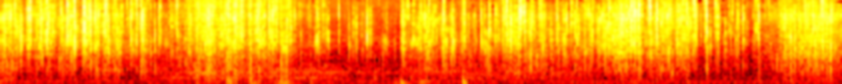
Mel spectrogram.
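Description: Long acrylic nails and fingertips press, scratch and crinkle the bubbles of a small flat sheet of clear plastic bubble wrap held in both hands. A dense, bright crinkling and crackling runs throughout, peppered with short, dry clicks and almost no low end.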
